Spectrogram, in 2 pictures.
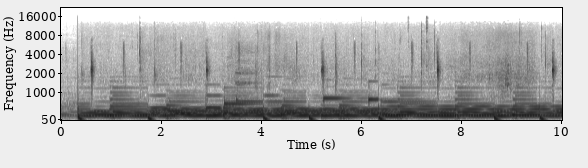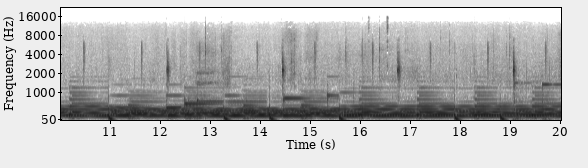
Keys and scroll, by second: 2.0 space, 2.9 space, 5.7 z, 6.1 space, 7.8 space, 8.5 space, 9.5 space, 13.4 ctrl+z, 14.1 space, 14.5 space.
